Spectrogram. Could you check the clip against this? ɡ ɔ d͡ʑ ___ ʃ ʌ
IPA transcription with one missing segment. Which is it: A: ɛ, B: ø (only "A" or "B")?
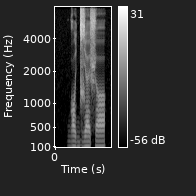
A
